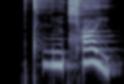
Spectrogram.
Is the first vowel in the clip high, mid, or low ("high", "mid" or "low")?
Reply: high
